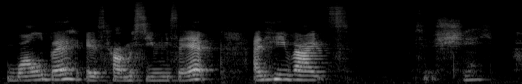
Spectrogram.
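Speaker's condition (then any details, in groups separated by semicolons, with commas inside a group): No condition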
